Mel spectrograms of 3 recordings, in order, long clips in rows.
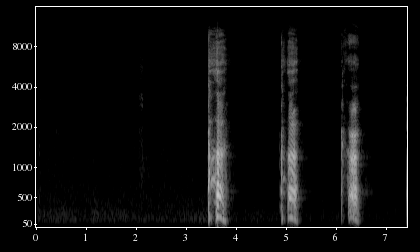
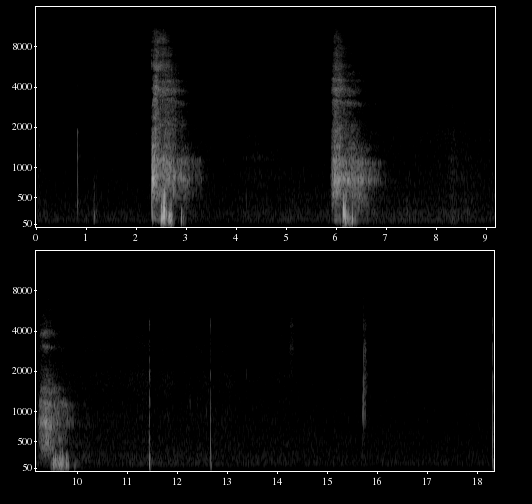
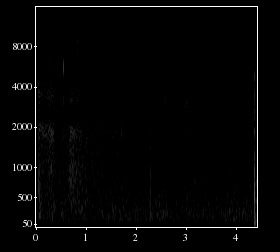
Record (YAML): three_cough_length: 7.4 s
three_cough_amplitude: 31147
three_cough_signal_mean_std_ratio: 0.22
exhalation_length: 18.3 s
exhalation_amplitude: 14572
exhalation_signal_mean_std_ratio: 0.18
cough_length: 4.4 s
cough_amplitude: 685
cough_signal_mean_std_ratio: 0.4
survey_phase: beta (2021-08-13 to 2022-03-07)
age: 65+
gender: Male
wearing_mask: 'No'
symptom_none: true
smoker_status: Ex-smoker
respiratory_condition_asthma: false
respiratory_condition_other: false
recruitment_source: REACT
submission_delay: 2 days
covid_test_result: Negative
covid_test_method: RT-qPCR
influenza_a_test_result: Negative
influenza_b_test_result: Negative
